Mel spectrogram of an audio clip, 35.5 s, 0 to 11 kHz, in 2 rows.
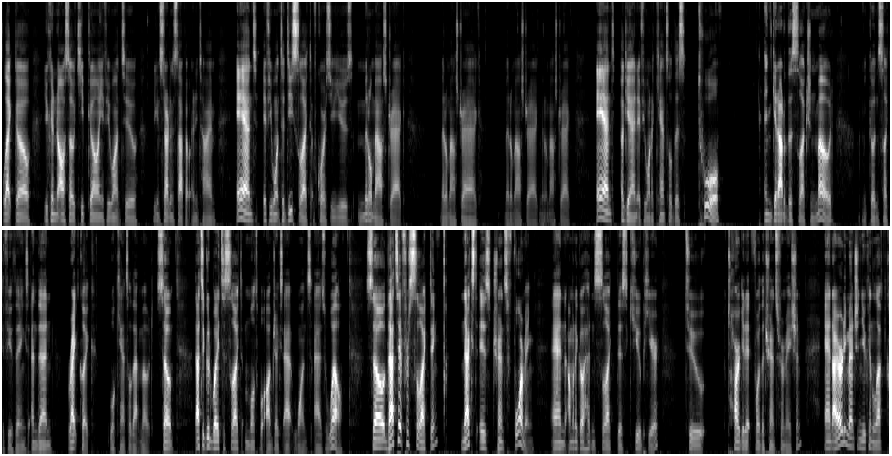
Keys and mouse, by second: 19.2-22.8 right drag, 22.8 middle click, 28.1 click, 30.5-32.3 right drag, 32.3-35.5 middle drag.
